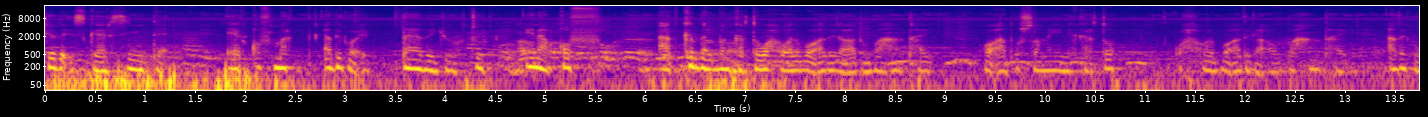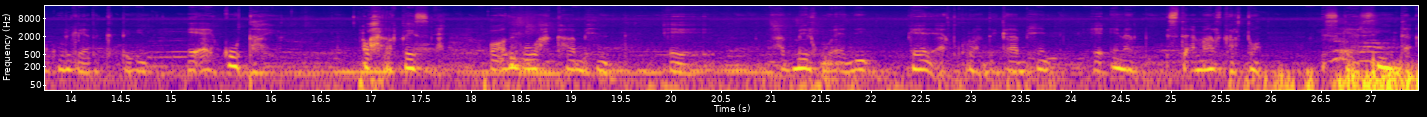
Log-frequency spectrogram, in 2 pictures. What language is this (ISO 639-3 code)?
som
